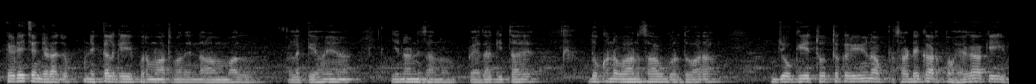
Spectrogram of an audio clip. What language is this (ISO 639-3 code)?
pan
